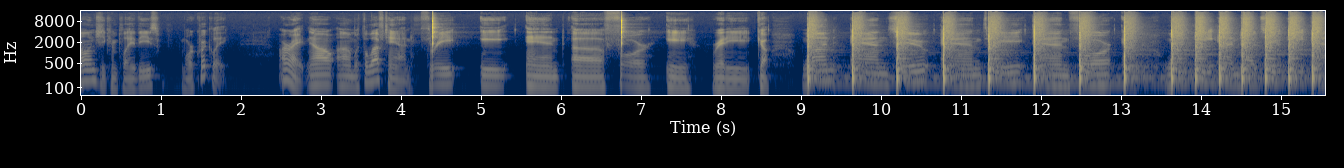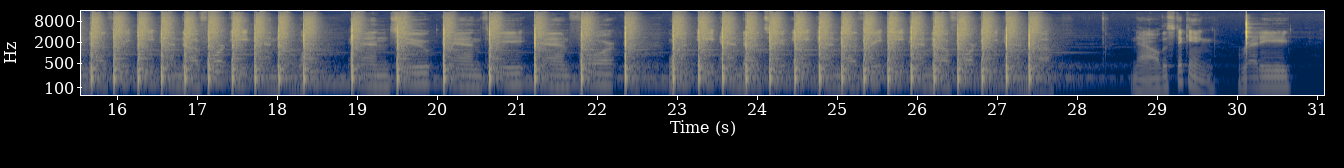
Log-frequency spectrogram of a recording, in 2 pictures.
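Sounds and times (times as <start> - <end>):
drum kit strokes: 9.1 - 27.9.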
